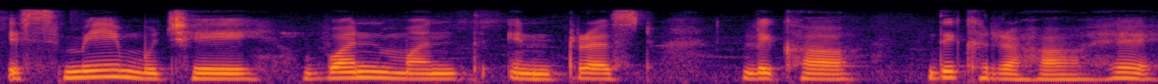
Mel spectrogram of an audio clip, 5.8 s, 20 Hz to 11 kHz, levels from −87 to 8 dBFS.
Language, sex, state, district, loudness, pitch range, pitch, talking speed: Hindi, female, Madhya Pradesh, Katni, -18 LUFS, 160-185 Hz, 165 Hz, 95 wpm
